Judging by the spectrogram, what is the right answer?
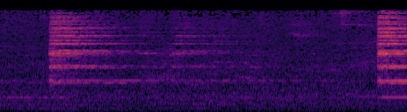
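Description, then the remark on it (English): A bell is struck twice, about three seconds apart; the first clear, metallic ring lingers and slowly fades before the second strike sounds near the end, over a quiet background with no talking. “after the bell you can tell.”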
